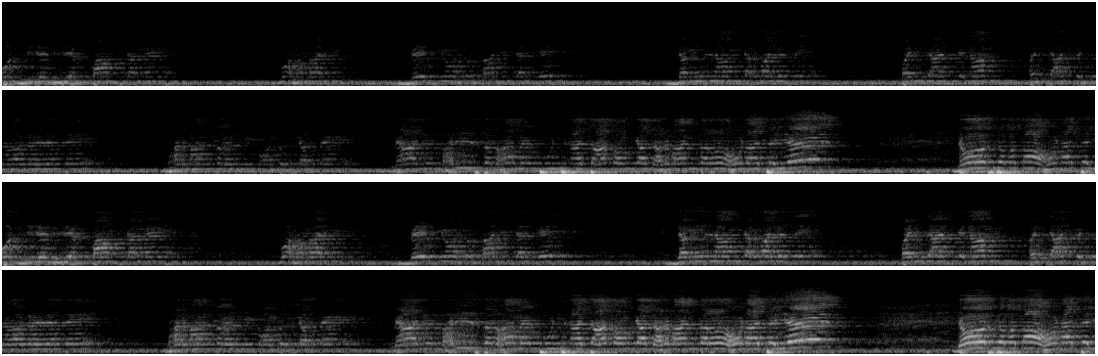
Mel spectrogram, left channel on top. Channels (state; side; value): normal; both; correlation 0.34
